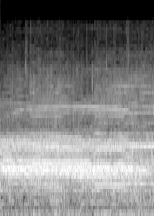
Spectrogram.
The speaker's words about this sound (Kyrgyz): Азыр мына кыйкырып атасыздар стадион деп.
